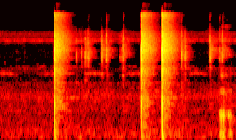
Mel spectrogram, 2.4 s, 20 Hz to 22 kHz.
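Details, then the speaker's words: Repaired Toyota 5A-FE distributor-type ECU bench-tested with battery and distributor, with an LED simulating the injector; it was in for a no-start: three sharp, dry snaps with faint clicks show a healthy spark. "แป๊กๆแป๊กๆแป๊กๆคือไฟออกนะครับ"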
